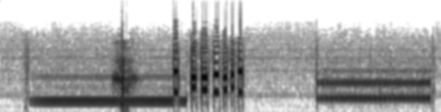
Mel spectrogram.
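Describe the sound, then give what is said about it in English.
A landline dial tone hums steadily after the phone is hung up, then a quick run of touch-tone dialing beeps, a short silence, and another steady two-note tone. “Did you hang up by accident or because you're sick of hearing about Katie?”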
